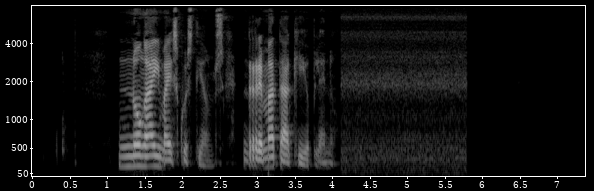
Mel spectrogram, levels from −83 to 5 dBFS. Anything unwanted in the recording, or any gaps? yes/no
no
